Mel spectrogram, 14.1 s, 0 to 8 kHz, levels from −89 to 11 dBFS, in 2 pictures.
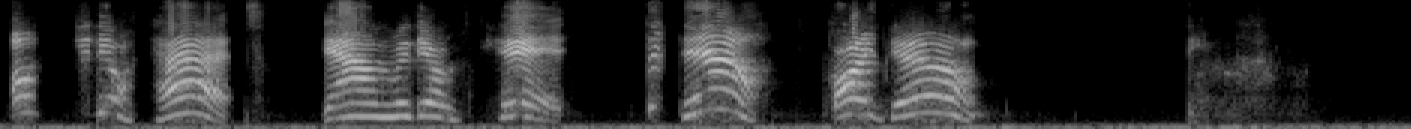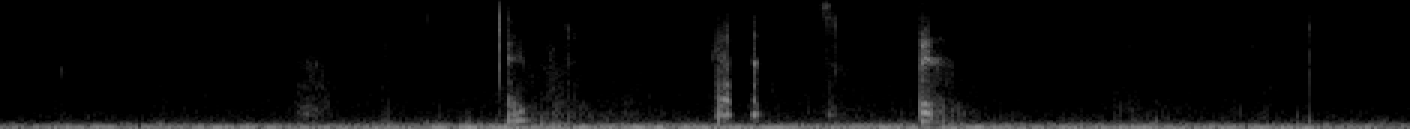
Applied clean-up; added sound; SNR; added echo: neural diffusion model UNIVERSE++.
